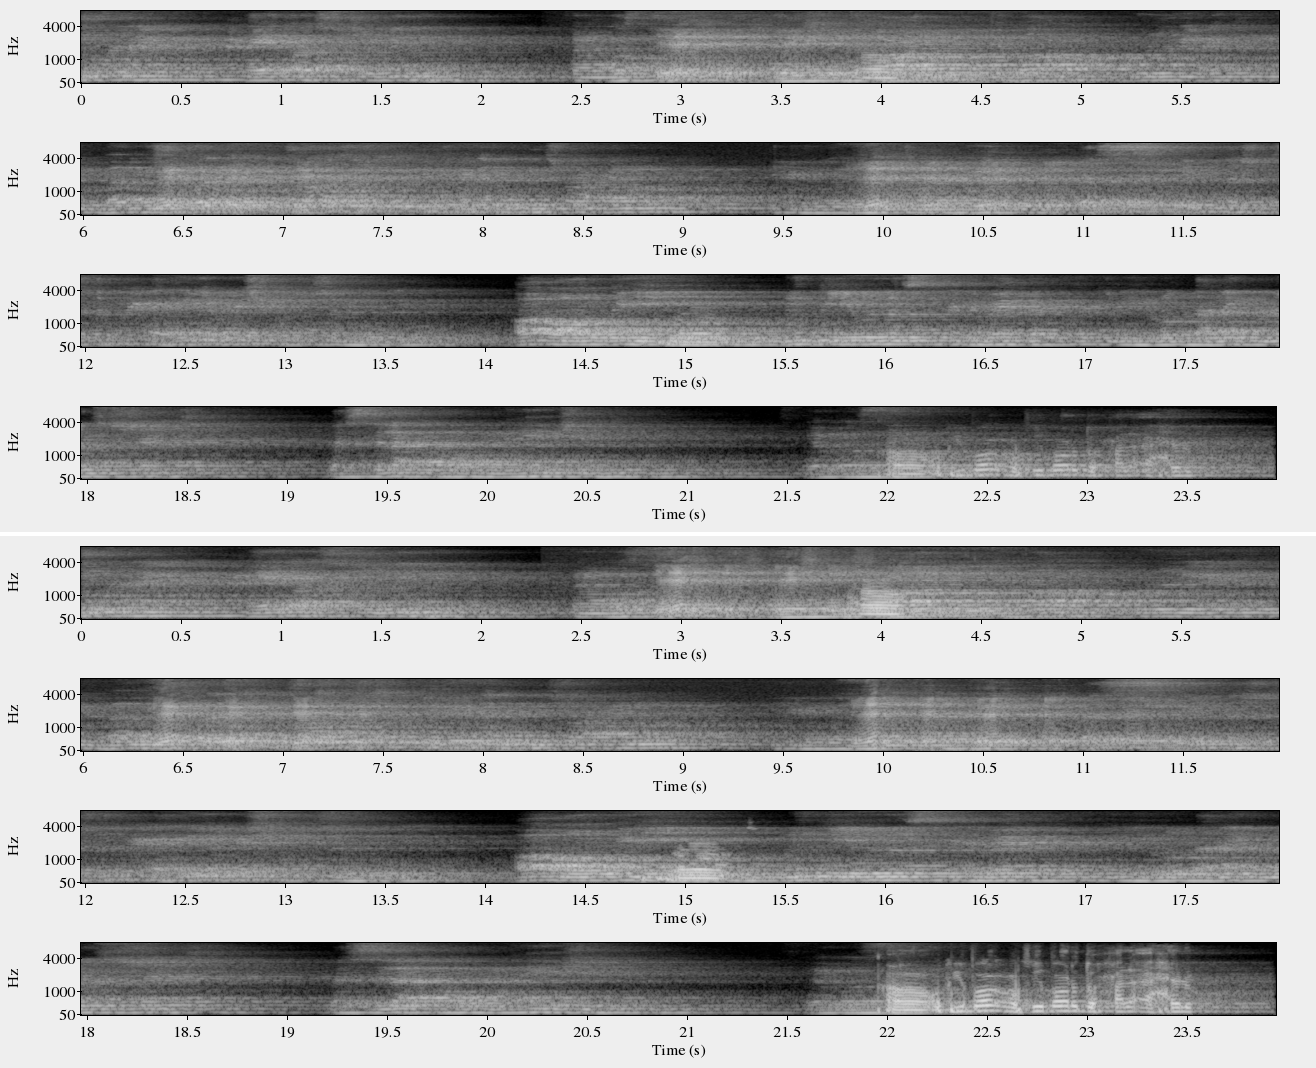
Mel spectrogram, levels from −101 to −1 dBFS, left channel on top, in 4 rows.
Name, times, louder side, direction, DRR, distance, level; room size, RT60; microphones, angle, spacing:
voice 1, 0.0-1.9 2.5-3.1 3.4-4.3 4.6-9.0 9.4-10.7 11.0-13.7 14.1-15.2 15.5-18.6 19.2-20.8 21.6-22.1, equal, 85° left, -13 dB, 2.5 m, -31 dB
sound 1, 2.9-4.7 6.3-8.2 9.8-10.9 11.2-11.7, right 1 dB, 45° right, 1.0 m, -30 dB
voice 2, 3.8-4.1 14.9-15.2 22.0-23.5, right 7 dB, 85° right, 15 dB, 0.3 m, -21 dB
14.0 x 8.2 x 3.3 m, 2.8 s
head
